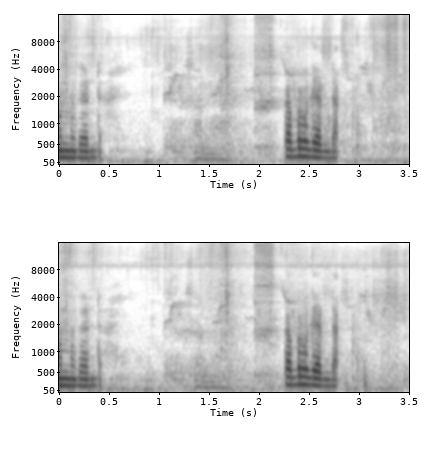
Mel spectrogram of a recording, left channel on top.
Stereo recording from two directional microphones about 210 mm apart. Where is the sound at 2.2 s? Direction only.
Centre (ahead or behind).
